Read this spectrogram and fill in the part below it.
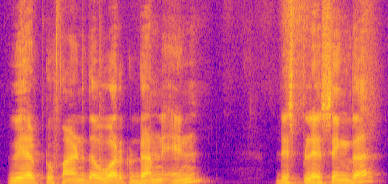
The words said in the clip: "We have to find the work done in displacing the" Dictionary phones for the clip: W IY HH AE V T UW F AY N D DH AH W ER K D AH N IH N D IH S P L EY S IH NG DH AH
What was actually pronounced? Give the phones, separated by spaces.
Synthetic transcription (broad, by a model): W IY HH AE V T UW F AY N D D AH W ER K D AH N IH N D IH S P L EY S IH NG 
